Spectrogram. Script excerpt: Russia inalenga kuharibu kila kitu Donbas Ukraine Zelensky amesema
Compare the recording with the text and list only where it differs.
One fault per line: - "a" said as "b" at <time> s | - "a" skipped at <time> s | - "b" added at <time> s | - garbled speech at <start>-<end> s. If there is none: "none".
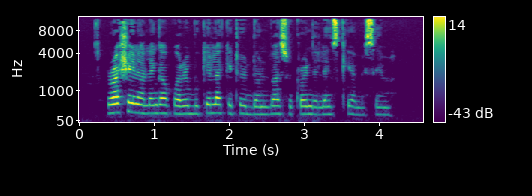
none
